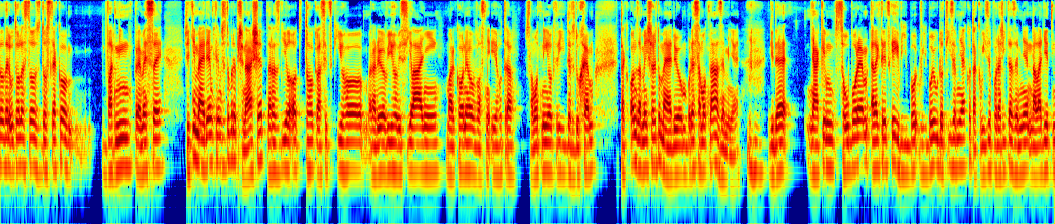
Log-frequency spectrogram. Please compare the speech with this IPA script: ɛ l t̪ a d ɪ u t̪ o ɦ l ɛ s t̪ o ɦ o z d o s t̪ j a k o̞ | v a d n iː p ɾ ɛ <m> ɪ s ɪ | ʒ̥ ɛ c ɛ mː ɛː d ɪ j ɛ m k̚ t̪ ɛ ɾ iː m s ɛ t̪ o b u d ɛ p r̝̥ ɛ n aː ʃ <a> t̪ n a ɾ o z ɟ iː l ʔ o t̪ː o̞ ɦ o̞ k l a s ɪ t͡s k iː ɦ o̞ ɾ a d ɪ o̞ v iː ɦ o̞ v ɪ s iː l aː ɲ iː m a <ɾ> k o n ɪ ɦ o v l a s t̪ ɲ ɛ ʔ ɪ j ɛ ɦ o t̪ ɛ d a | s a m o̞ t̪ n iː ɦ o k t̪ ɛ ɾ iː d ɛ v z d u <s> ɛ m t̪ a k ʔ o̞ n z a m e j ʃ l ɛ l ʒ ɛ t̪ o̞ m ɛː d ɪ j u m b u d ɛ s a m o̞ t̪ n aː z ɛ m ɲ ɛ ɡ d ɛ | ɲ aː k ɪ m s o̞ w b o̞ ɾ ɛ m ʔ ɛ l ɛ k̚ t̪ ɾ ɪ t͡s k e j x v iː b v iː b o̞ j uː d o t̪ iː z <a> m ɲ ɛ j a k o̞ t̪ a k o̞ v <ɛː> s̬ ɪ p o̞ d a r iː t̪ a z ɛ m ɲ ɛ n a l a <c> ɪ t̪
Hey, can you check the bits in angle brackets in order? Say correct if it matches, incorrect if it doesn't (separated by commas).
correct, incorrect, correct, incorrect, incorrect, incorrect, incorrect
